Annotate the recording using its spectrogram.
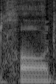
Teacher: the tap never appears before a consonant so the word hard would never have a tap in it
